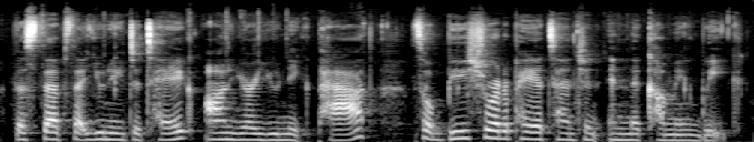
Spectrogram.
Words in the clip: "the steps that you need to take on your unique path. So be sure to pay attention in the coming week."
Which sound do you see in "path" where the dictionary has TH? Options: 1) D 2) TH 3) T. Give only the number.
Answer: 2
